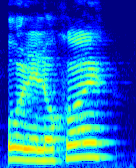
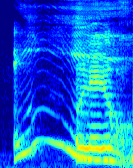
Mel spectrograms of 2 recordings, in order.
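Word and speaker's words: Ole Lukøje: Like LaCroix? – I was close. – What is it? – Ole Lucroix. – Ole Lucroix. You did really good.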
